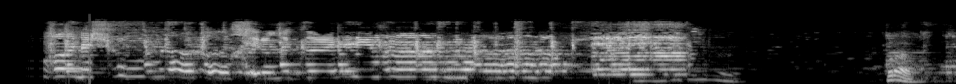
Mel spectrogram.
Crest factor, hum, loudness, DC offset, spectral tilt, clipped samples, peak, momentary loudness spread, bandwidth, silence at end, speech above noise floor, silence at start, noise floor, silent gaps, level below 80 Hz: 16 dB; none; -12 LUFS; under 0.1%; 0 dB/octave; under 0.1%; 0 dBFS; 12 LU; 10.5 kHz; 0 s; 49 dB; 0.45 s; -63 dBFS; none; -72 dBFS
